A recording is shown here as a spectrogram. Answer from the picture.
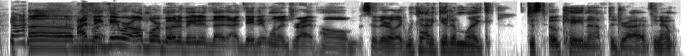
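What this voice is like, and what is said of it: Strong regional American accent. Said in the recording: “that outrageous accent”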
